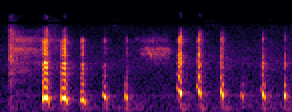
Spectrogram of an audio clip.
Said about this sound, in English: That's a lot in just one meow.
